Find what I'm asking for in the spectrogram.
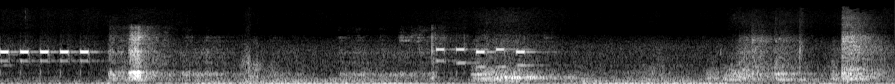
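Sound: telephone dialing tones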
